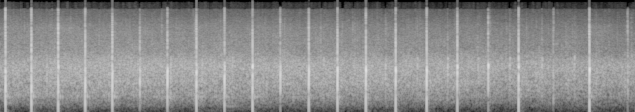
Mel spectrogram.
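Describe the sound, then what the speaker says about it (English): Audience applause at a university commencement ceremony, a steady wash of crowd clapping with one close, crisp clapper keeping an even, rapid beat throughout. "Let's give a round of applause to all of these important individuals in our lives."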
